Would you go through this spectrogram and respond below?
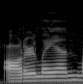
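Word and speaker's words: Adarlan: It's literally like otter, but like Otterland, like Ireland, and otters, Otterland, like Otterland.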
